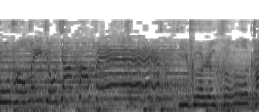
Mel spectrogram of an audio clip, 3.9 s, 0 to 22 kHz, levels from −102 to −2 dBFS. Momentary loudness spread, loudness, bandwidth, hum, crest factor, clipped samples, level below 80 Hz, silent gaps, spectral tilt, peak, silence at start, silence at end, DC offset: 3 LU; -16 LUFS; 10.5 kHz; none; 12 dB; under 0.1%; -38 dBFS; none; -5.5 dB/octave; -4 dBFS; 0 s; 0 s; under 0.1%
